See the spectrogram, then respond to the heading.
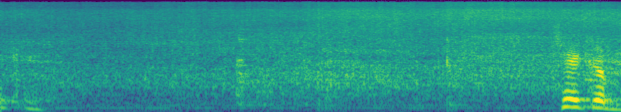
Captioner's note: pan sizzling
